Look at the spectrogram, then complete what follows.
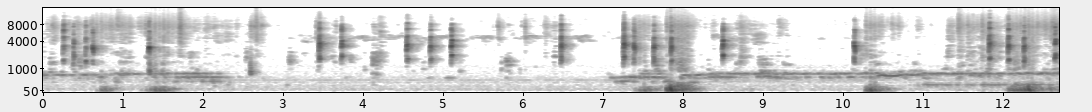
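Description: White Java sparrows making short, sharp chirping calls in quick bursts, with a few low thumps near the middle and the end.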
